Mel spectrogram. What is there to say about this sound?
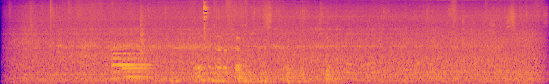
U Bahn announcer Rosenthaler Platz inside U Bahn carridge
